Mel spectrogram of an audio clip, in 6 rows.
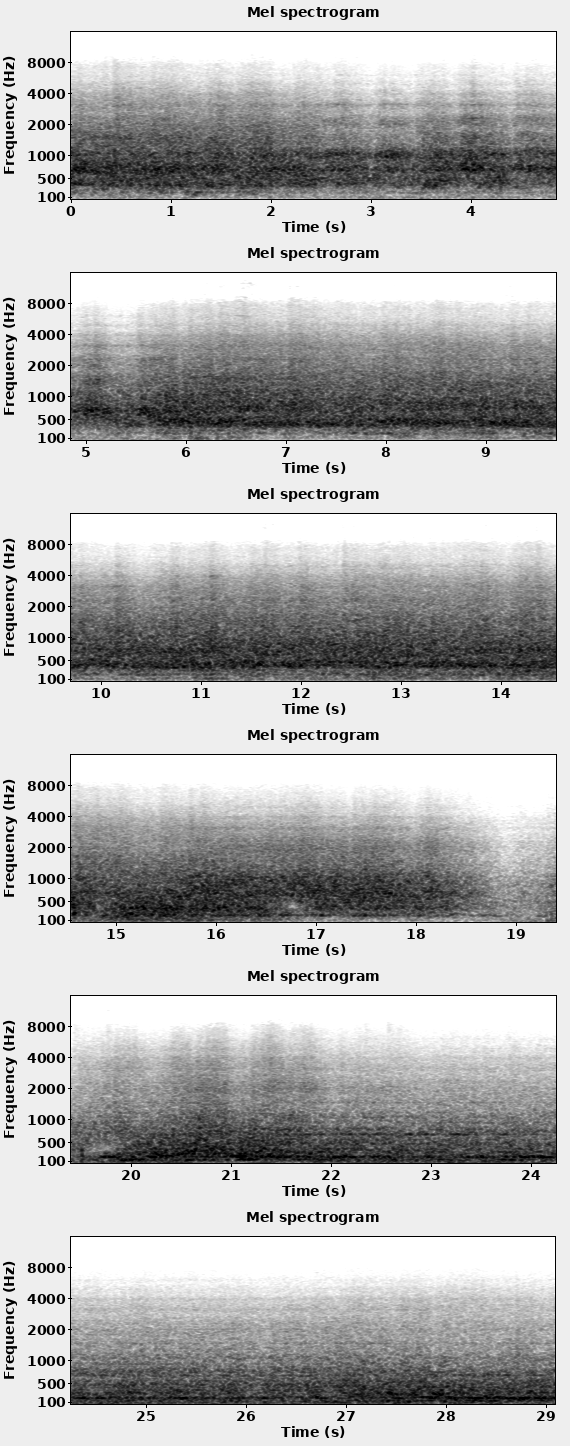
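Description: Interior noise of a London Underground Central line 1992 stock train running at speed: a loud, steady rumble of wheels on rail and traction equipment. The noise drops briefly about two-thirds of the way through, then returns with a stronger low hum.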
